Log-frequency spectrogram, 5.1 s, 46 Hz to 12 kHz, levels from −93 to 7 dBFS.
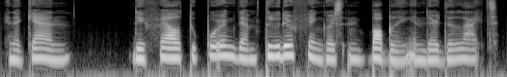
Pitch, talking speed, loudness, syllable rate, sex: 180 Hz, 175 wpm, -18 LUFS, 4.8 syllables/s, female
